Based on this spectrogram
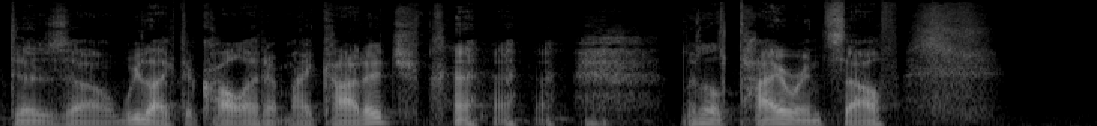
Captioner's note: chuckles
